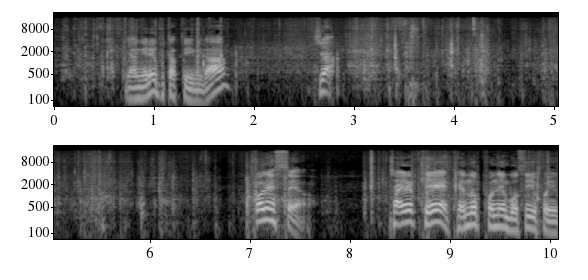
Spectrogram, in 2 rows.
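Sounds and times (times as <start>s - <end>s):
cardboard and plastic rustling: 0.0s - 10.0s.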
